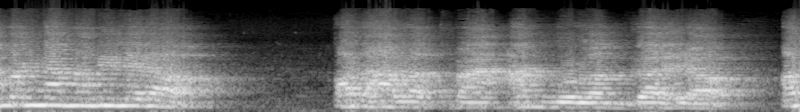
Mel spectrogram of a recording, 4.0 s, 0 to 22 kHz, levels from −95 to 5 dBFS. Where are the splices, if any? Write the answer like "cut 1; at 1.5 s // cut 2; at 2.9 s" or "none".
none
